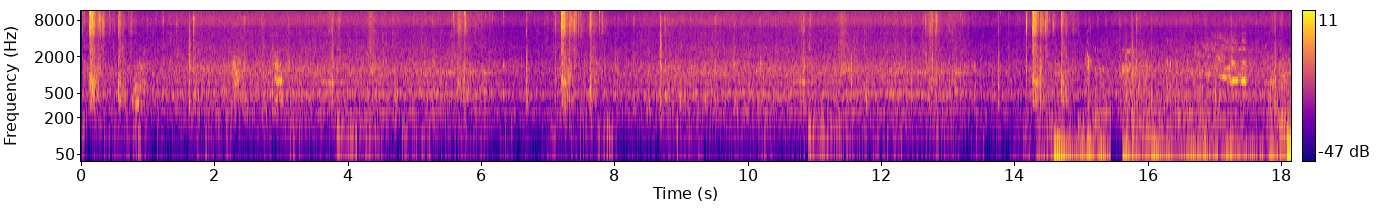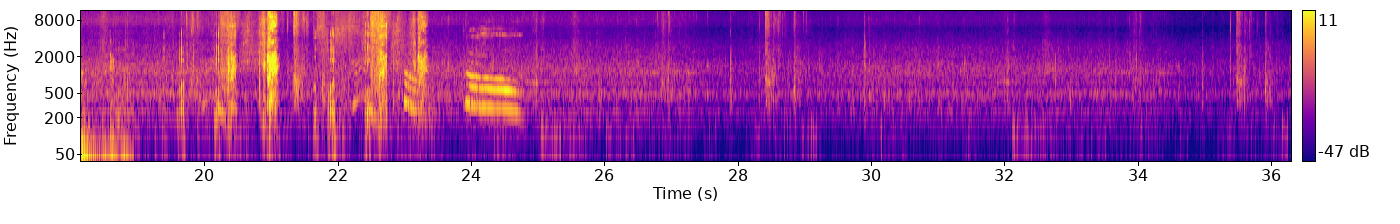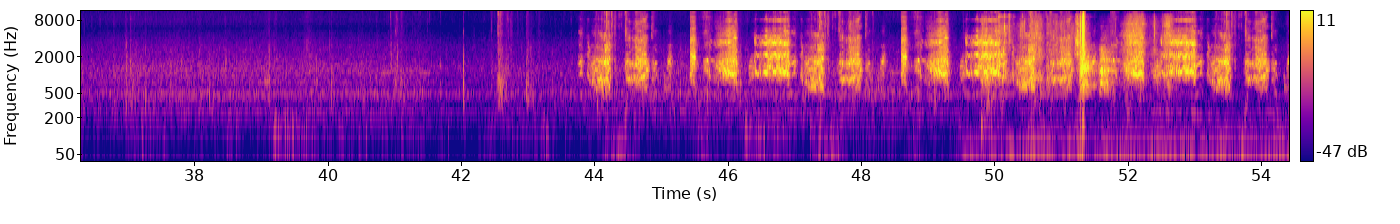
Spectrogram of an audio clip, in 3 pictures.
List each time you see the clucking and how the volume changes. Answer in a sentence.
The clucking can be heard from 43.8 to 54.3 s, at a steady volume.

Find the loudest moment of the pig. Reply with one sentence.
The loudest moment of the pig is at 21 seconds.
